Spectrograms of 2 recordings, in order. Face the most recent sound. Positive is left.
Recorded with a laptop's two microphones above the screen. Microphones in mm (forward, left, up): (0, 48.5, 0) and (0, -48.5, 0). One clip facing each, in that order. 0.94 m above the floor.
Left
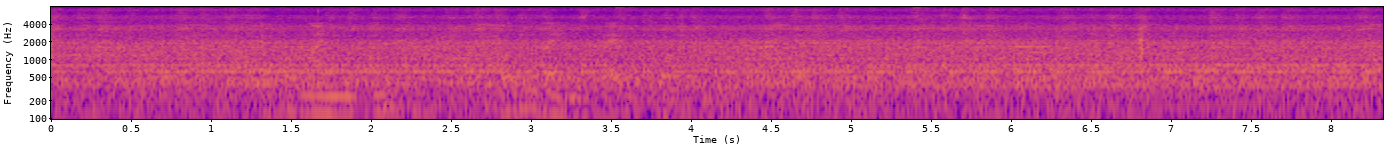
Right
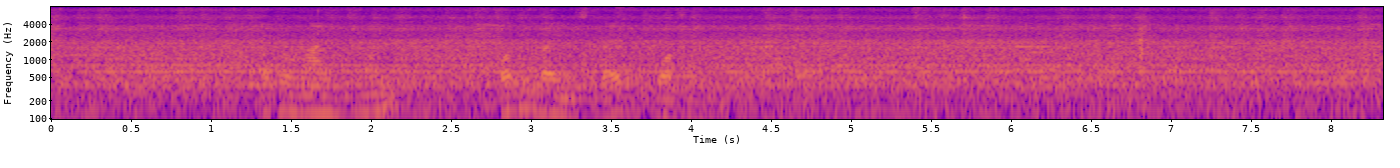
turn(degrees=-30)  # may be behind; listen again after turning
